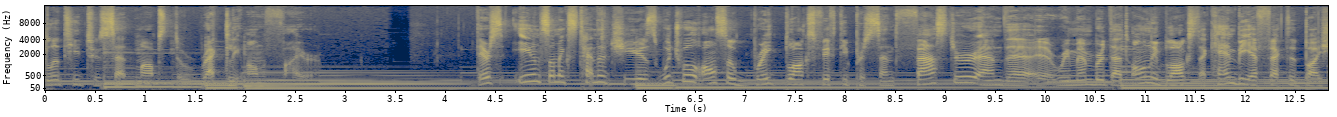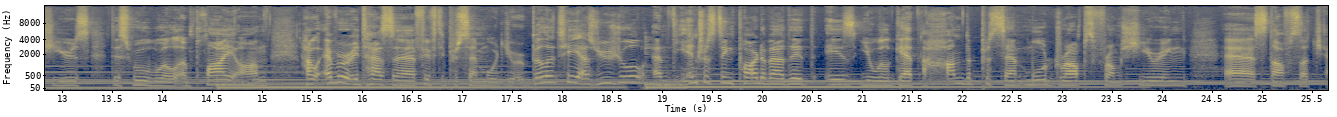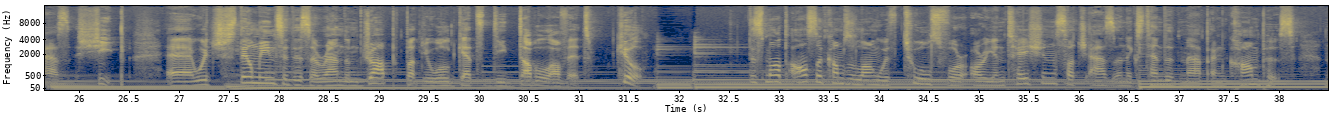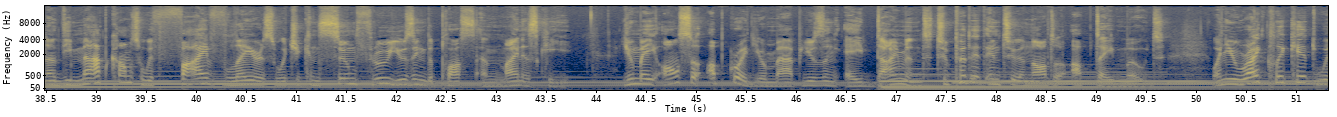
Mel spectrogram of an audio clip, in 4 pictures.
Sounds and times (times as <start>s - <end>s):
Speech: 0.0s - 2.8s, 4.3s - 31.7s, 32.7s - 51.3s
Music: 0.0s - 51.3s.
